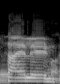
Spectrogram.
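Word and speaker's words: psi: साय म्हणायचं, साय. ठीक आहे. पी हा सायलेंट आहे, एस आय त्याचं स्पेलिंग आहे.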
